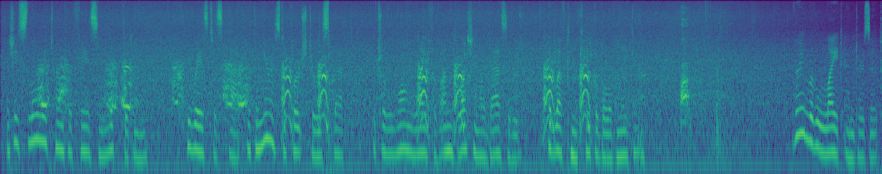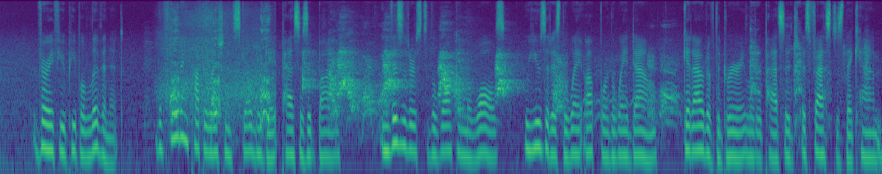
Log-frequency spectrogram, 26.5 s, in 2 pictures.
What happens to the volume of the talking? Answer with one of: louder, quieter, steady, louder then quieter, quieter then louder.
steady.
